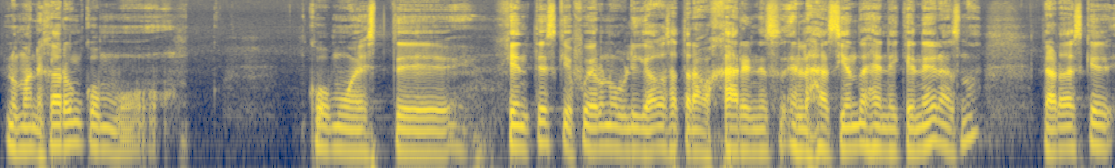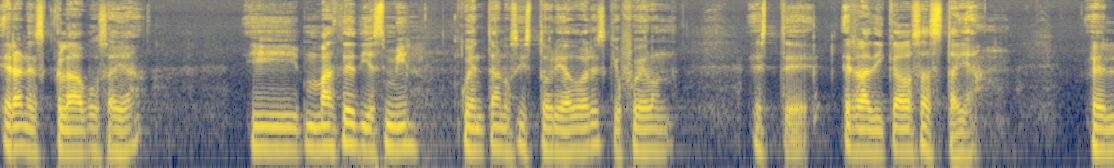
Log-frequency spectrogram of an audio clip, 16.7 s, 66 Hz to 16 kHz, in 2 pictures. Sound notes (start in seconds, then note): 11.5 speaking Spanish continues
